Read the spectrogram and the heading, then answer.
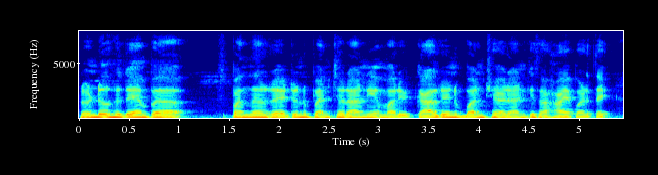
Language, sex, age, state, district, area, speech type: Telugu, male, 18-30, Andhra Pradesh, Sri Balaji, urban, spontaneous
